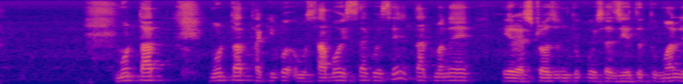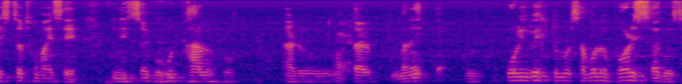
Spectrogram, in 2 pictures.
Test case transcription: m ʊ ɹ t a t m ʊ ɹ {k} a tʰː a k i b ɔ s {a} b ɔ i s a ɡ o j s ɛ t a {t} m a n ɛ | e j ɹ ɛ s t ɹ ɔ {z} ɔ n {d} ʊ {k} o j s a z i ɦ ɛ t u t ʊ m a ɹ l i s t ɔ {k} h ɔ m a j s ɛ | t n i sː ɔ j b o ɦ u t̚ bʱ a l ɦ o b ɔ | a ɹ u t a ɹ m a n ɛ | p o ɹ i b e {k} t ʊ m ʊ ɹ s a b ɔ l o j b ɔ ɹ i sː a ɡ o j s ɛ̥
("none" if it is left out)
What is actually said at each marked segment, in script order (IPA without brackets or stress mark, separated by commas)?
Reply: t, a, t, z, t, k, t, x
